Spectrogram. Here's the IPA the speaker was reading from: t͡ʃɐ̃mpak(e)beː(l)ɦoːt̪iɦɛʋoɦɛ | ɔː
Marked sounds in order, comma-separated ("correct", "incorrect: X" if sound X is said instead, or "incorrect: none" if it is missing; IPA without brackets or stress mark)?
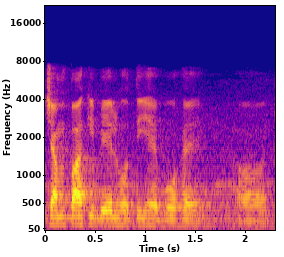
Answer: incorrect: i, correct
